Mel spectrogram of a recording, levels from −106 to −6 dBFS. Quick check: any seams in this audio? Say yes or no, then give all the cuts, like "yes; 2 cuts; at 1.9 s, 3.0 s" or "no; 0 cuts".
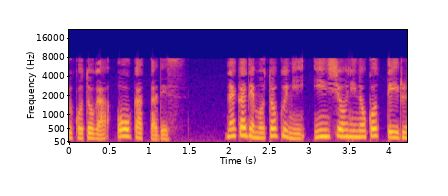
yes; 1 cut; at 1.6 s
